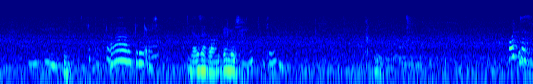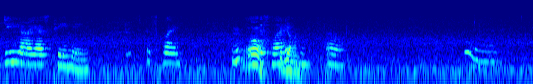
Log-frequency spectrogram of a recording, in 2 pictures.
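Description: A woman speaks softly and tenderly close by.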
